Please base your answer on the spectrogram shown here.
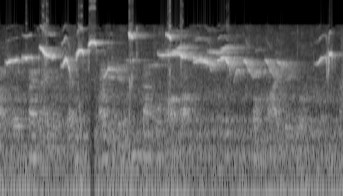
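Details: Female oriental magpie-robin giving calls to attract a male: varied whistles and long descending slurs, a few loud sharp notes early, fading toward the end.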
